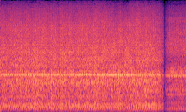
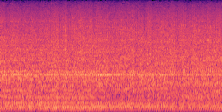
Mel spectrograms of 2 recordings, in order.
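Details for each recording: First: Main generator running smoothly for over an hour under steady load with an even buzz, after it shut down and spewed oil the day before; oil and air filters look fine, owner suspects frost buildup caused pressure to blow oil out. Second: Generator engine shut down yesterday spewing oil, restarted and switched onto electrical load; holds a steady, even drone with no obvious surging; oil and air filters look fine, failure cause unclear, compression test considered.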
